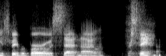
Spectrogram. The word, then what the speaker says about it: Staten Island: And the Yankees just released a commercial of him where he mispronounced Staten Island as Stanton Island for 30 seconds.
